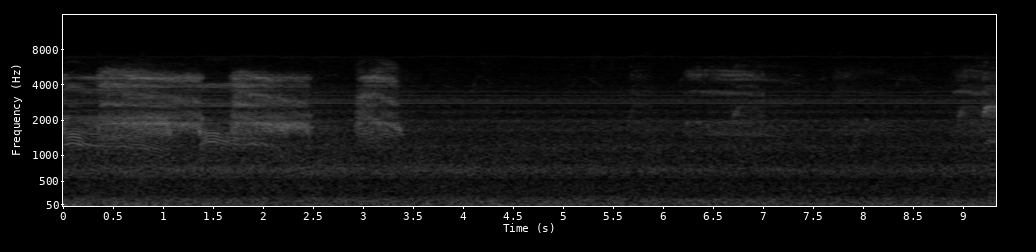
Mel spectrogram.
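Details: Royal albatross chick in New Zealand being fed by its father, around a weighing: nasal, harmonic calls, two longer ones in quick succession then shorter bursts, over steady low wind rumble.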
